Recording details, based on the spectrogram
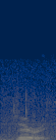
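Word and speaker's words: xeric: i c x e r i c that's pronounced Ziri it means a very dry habitat and that's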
